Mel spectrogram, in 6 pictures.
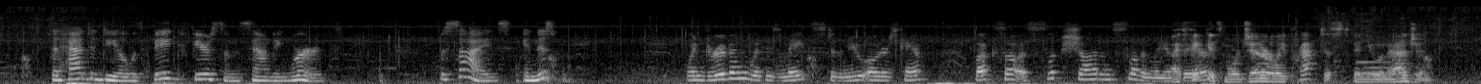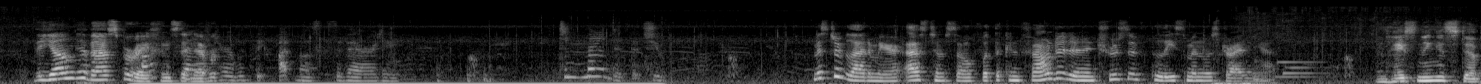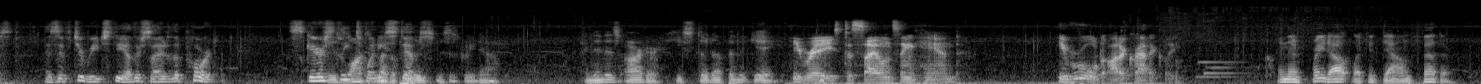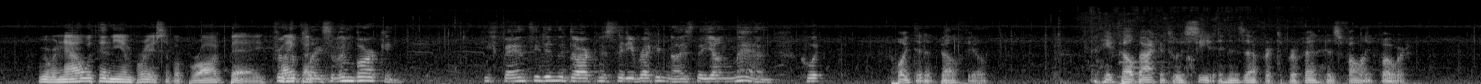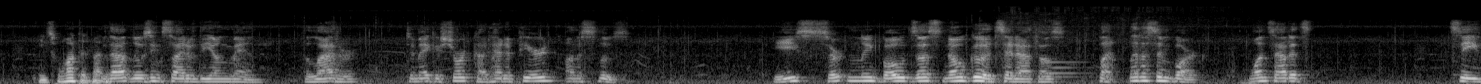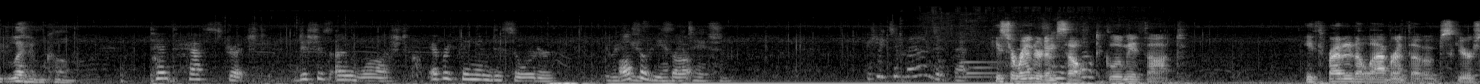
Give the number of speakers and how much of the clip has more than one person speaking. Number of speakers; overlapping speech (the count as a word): nine, about 7%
